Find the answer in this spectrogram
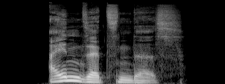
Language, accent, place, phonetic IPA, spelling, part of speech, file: German, Germany, Berlin, [ˈaɪ̯nˌzɛt͡sn̩dəs], einsetzendes, adjective, De-einsetzendes.ogg
- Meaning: strong/mixed nominative/accusative neuter singular of einsetzend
